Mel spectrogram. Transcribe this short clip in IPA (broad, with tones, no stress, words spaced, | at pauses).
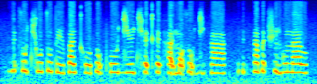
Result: ɡɛ˦ʔ so̰˦˨ʊ̯t͡ɕʰo˦to˦ te˨ɪ̯pa˦ɪ̯ kʰo˨θo̰˦˨ʊ̯pʰo˦ʊ̯ d͡ʑe˦ɪ̯t͡ɕʰɛ̰˦˨ kʰɛ˦ʔha̰˦˨ɪ̯mɔ̰˦˨ so̰˦˨ʊ̯d͡ʑḭ˦˨kã˦ | ʔɪ˦ʔ θã˦pɛ˦ʔ ʃĩ˦˨ɡo˦na˦ʊ̯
